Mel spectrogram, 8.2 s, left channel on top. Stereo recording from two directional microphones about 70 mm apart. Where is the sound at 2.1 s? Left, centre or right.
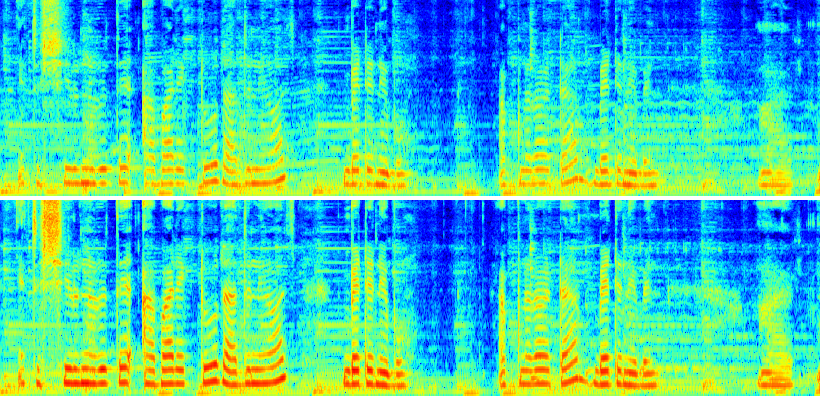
Right.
